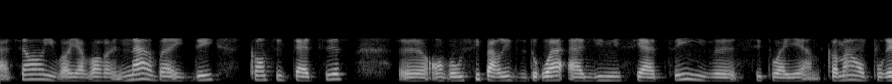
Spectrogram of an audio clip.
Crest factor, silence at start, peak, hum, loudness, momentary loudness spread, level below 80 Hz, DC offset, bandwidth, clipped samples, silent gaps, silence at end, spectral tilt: 20 dB; 0 s; -6 dBFS; none; -27 LUFS; 8 LU; under -90 dBFS; under 0.1%; 4.3 kHz; under 0.1%; none; 0 s; -6.5 dB/octave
